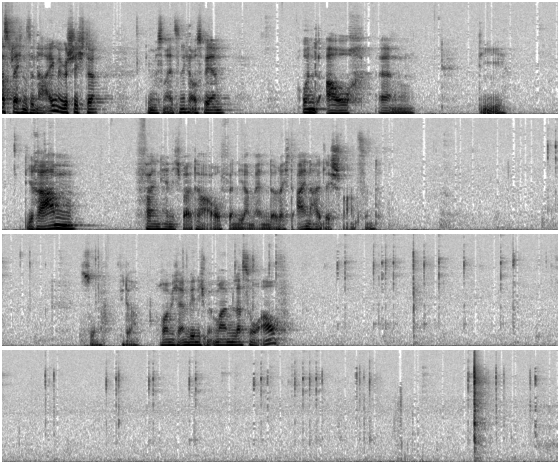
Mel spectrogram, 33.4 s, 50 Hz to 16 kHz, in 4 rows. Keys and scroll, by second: 18.1 alt+scroll up 1, 19.1 alt+scroll up 1, 30.0 alt+scroll down 1, 32.6 alt+scroll up 1.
